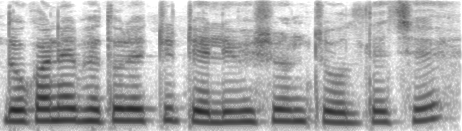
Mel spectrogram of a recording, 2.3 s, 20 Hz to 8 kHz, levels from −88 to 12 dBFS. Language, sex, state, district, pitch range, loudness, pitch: Bengali, female, West Bengal, Alipurduar, 240-265 Hz, -13 LUFS, 255 Hz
